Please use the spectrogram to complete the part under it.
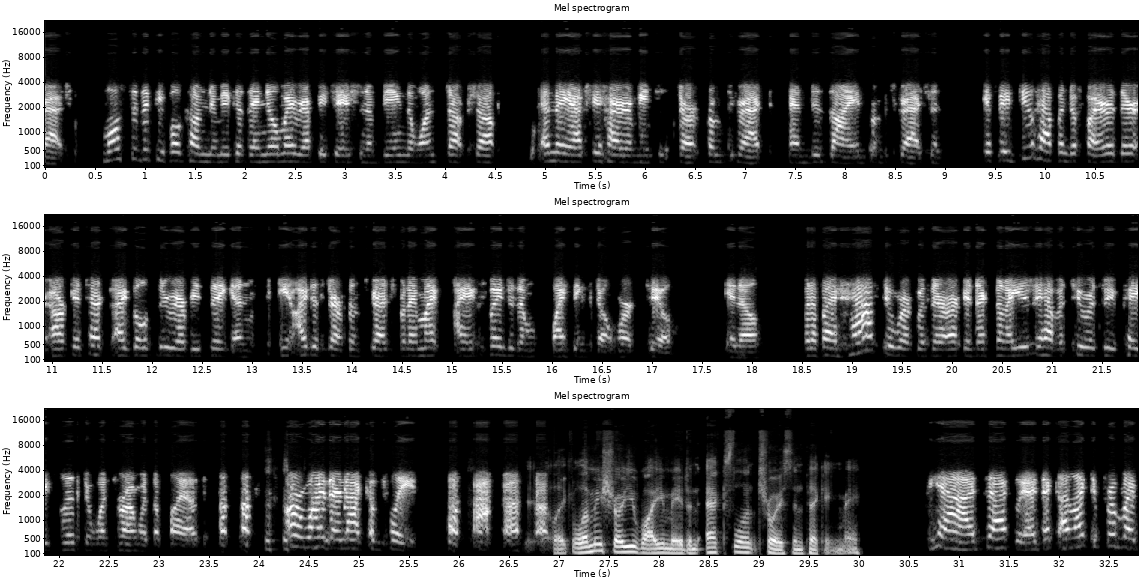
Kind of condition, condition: setting, inside a vehicle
